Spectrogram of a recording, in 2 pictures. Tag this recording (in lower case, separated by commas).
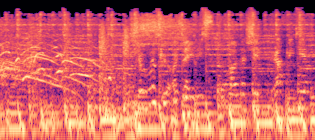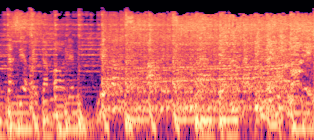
music, musical instrument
